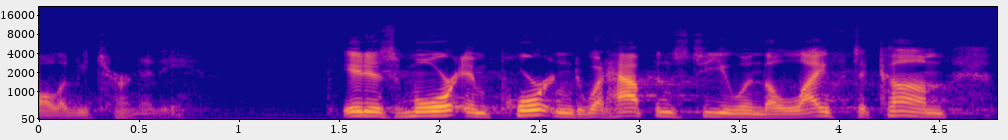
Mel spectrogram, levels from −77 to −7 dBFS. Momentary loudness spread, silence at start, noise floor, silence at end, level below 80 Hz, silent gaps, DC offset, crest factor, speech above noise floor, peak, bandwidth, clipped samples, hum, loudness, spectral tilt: 15 LU; 0 s; -67 dBFS; 0.05 s; -68 dBFS; none; under 0.1%; 20 dB; 40 dB; -6 dBFS; 10 kHz; under 0.1%; none; -26 LUFS; -6.5 dB/octave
